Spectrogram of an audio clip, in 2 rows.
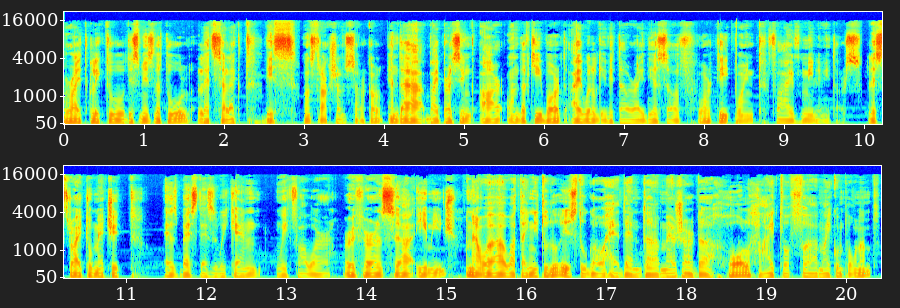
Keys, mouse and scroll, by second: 0.1-0.9 right drag, 2.1 click, 5.1 r, 7.9 0, 8.8 5, 9.0 Return, 10.0-13.7 drag, 16.0-16.6 scroll down 1, 16.6 shift+scroll down 1.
